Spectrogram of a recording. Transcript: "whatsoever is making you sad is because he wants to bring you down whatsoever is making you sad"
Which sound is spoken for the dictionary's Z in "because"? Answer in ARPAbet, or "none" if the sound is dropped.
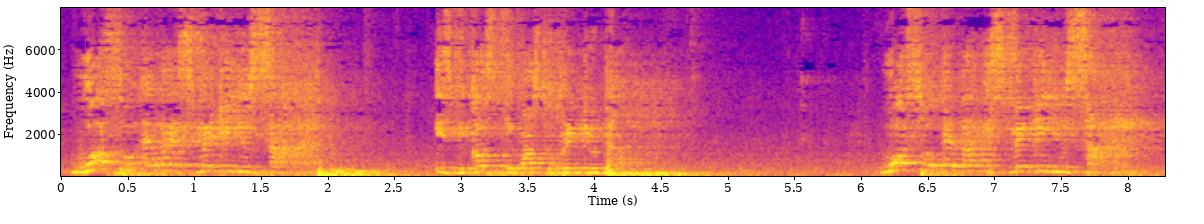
S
